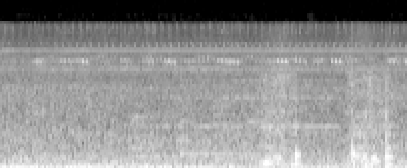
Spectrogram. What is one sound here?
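A wooden drawer slides open.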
